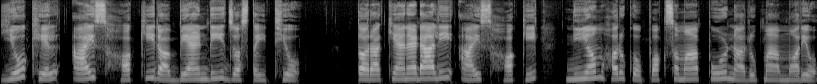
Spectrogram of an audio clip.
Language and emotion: Nepali, neutral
